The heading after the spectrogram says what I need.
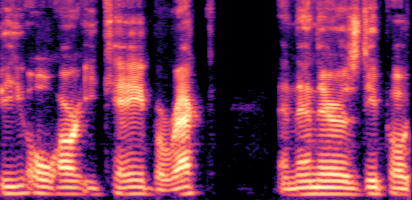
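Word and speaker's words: Borek: Then there's Depot 4, which is spelled B-O-R-E-K, Barek.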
